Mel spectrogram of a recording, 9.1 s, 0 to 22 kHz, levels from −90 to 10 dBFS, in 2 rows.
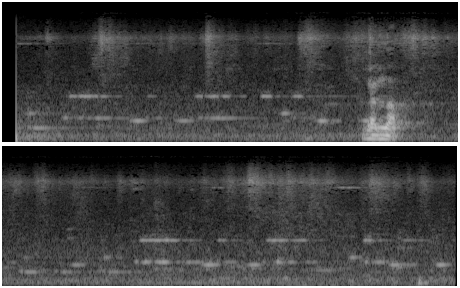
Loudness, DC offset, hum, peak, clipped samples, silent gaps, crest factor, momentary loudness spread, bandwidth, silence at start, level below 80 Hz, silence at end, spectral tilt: -30 LUFS; under 0.1%; none; -4 dBFS; under 0.1%; none; 26 dB; 17 LU; 15.5 kHz; 0.15 s; -56 dBFS; 0 s; -4.5 dB/octave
